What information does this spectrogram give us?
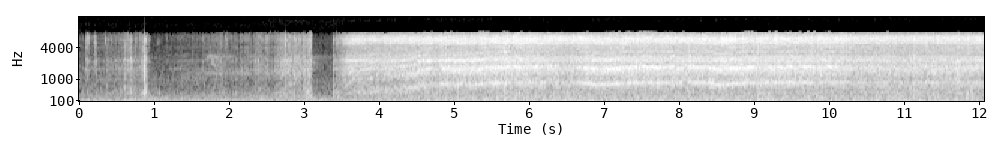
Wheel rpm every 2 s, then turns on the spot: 0, 20, 150, 230, 230, 230.
2-4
